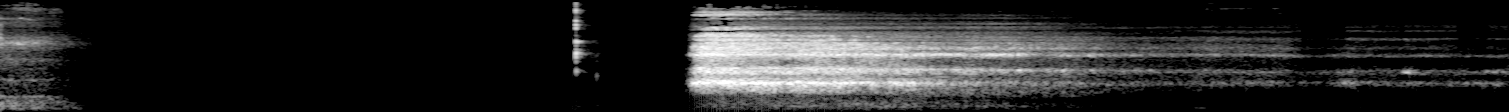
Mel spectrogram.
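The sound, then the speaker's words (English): A deep inhale during a guided breathing exercise: after a short click, a long, breathy rush of air starts loud and fades gradually over about four seconds. “We're going to inhale in.”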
